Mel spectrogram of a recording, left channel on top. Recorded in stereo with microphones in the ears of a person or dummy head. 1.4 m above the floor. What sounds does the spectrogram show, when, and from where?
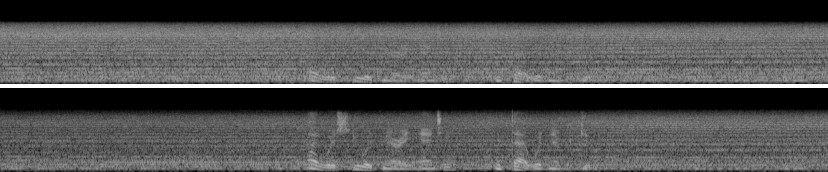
0.0 s a drone: 45° left (ahead or behind); by 8.3 s 15° left (ahead or behind)
3.1 s a man speaking: 30° right (ahead or behind)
